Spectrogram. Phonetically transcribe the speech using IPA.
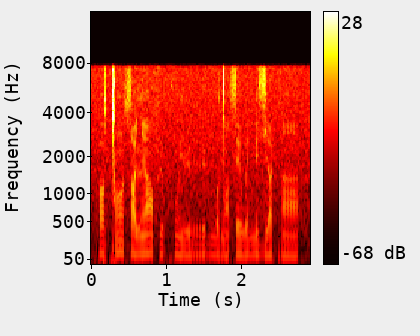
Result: ɒ ǀ õ s ɑ lʲ ɑ̃ f y kʷʰ ə̃ j y r y ɡ ŋʷ a d ɑ̃ s ɪ w ɪ n ɪ zʲ ɑ k ã

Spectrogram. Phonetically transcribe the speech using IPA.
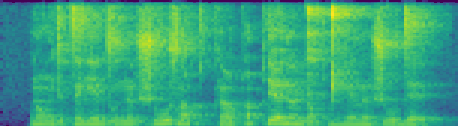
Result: ɾ ɔ̃ ɡ ɛ t ɛ̃ ɾʲ ɛ̃ d o n œ̃ ʃ o z ɔ̃ q k œ̃ q ɛ̃ q ɾʲ ɛ ɾ œ̃ ɖ œ̃ q ɖʱ ɛ̃ l œ̃ ʃ o d ɛ

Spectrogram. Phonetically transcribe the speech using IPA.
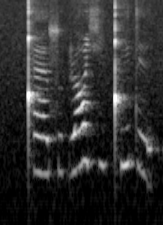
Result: ǃʰ æ sʷ ɛ ɡ ɭ ɑ ç i ǃʰ ĩ t ɪ

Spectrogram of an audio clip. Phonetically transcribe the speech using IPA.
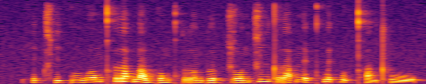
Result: h i˨˩ t̚ t͡ɕʰ i˨˩ ʔ k uː˧ w ɤː˦˥ m kʰ r a˥˩ ʔ w a˨˩ w k o˨˩ m kʰ r o˧ n p l ɯ˦˥ k̚ t͡ɕ oː˦˥ n t͡ɕ ɯ˥˩ ŋ t r a˦˥ ʔ n e˦˥ ʔ kʰ w e˥˩ k̚ w u˥˩ ʔ kʰ a˩˦ ŋ tʰ uː˨˩

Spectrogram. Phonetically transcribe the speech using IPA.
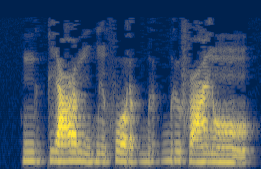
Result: mʲ ɵ k i ʕ ʉ m ɡ͡b ĩ f o ɾ ɵ ɡ͡b ʉ ɡ͡b ʉ f ʕ ĩ ɾ õ

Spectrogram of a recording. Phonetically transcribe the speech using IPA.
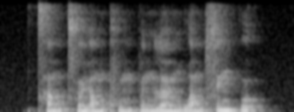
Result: t̪ʰ ɐ˨˥ m t̪ʰ ɵ˧ ɥ ɐ˧ m kʷʰ ɐ˨˩ m p ɵ˧ n l œː˨ m w ɐ˨˥ m s ɪ˥ ŋ kʷ ɐ˥ k̚

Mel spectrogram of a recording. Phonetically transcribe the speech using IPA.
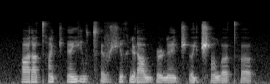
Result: ɑ ɾ ɑ t̪ʰ ɑ̃ t͡ʃʼ ɛ̃ j i w t͡sʼ ɛ v ʃ ə̃ x ɳ ə ɾ ɑ w ʔ ə˞ ɳ ɛ̃ t͡ʃʼ ə j t͡ʃʼ ɑ̃ w ʌ t̪ʰ ʌ

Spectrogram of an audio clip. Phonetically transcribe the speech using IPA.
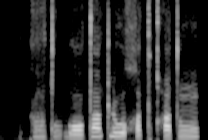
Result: k a̤ t ɔ̤ ɡ ɔ t̪ ã t ɳ u χ ɘ t qʰ e t ũ

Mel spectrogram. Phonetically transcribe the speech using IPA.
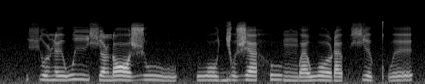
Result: ç u ɳ e w i ç ɒ ɳ ɽ ɒ ʒ u | w o ɟ o ʒ æ h u ŋʷ æ w o ɽ æ θ ç e kʷʼ e

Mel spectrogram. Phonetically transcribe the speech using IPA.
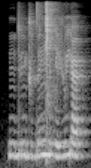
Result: n d y n d͡ʒ y d ɛ ŋ͡ǀ i ɮ e ʒ y j æ

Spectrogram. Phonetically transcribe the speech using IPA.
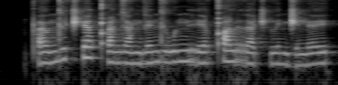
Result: pʼ a˨ o̯ n d ɯ˦ t͡ʃʼ ɛ˦ l qʼ e˨ n z a˨ ŋ ɡ ɛ˨˦ n d ɯ˨ w ɯ˦ ŋ r e˨˦ l qʼ a˦ l r a˨ t͡ʃʼ ɯ˨ e̯ n d͡ʒ ɛ˨ ŋ ɛ˦ e̯

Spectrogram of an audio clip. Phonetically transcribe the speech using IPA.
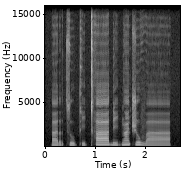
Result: a˨ r t͡s u˨ kʼ i˨ kʰ aː˦ ɗ i˨ ɡ ã˦ t͡ʃ o˦ v aː˨

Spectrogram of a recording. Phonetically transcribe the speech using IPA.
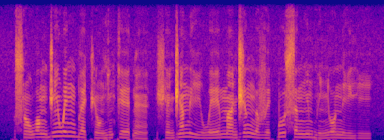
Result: s ɔ̃˨ w ɔ˧ ŋ d͡ʒ ĩ˦ w e˦ ŋ b ɛ˧ t͡ʃ ɔ̃˨ ɡ ĩ˧ k eː˧ ɗ ɛ̃˨ | ʃ ɛ̃˨ d͡ʒ ã˦ n ɣ iː˨ w eː˨˦ m ã˧ d͡ʒ ə˦ ŋ ə˨ v e˨ k͡p u˦ s ə˦ ŋ ĩ˦ b ĩ˨ ɲ oː˦ n iː˧ j iː˧

